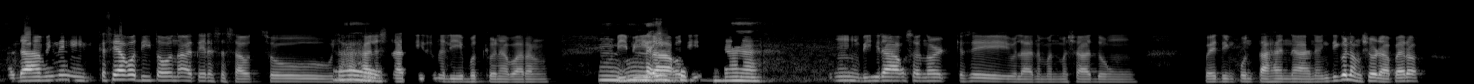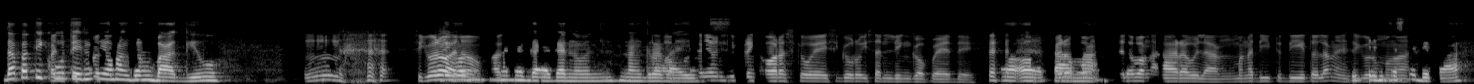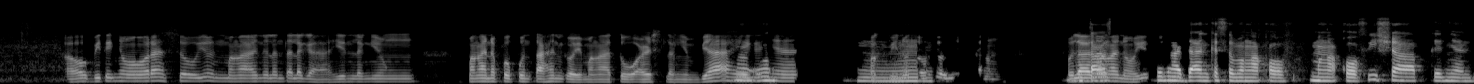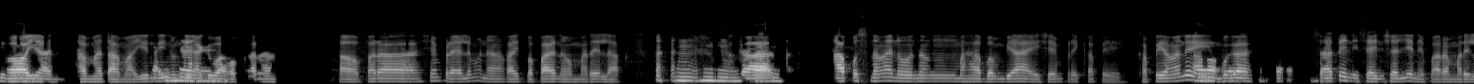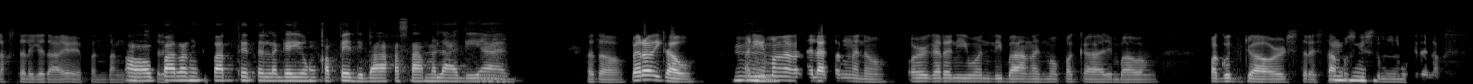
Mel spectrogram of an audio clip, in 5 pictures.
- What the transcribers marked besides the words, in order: static; distorted speech; chuckle; other background noise; chuckle; tapping; chuckle; wind; mechanical hum
- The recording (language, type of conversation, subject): Filipino, unstructured, Ano ang paborito mong gawin kapag may libreng oras ka?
